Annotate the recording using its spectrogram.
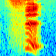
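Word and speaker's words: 四: 잘 구별을 하셔야 돼요 숫자 4는 쓰 쓰 강하게 떨어지고요 숫자 10은 슈 슈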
